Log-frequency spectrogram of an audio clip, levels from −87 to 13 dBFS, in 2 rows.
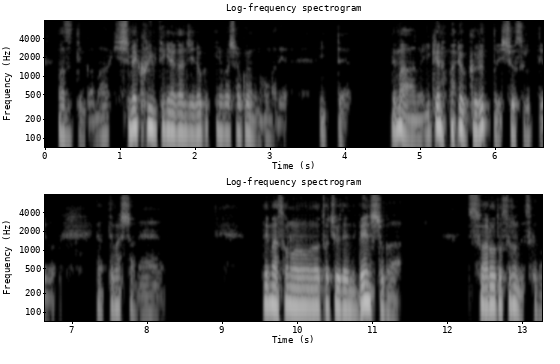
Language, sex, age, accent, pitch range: Japanese, male, 30-49, native, 100-145 Hz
